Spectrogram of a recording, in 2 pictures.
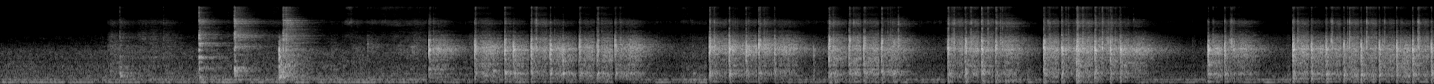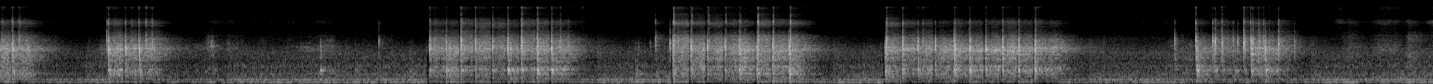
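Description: A metal wire cake rack rattling against a metal tray in about a dozen bursts of a second or two each, as the ganache-covered cake is shaken to settle the coating and let the excess drip off. A steady low hum runs underneath.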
